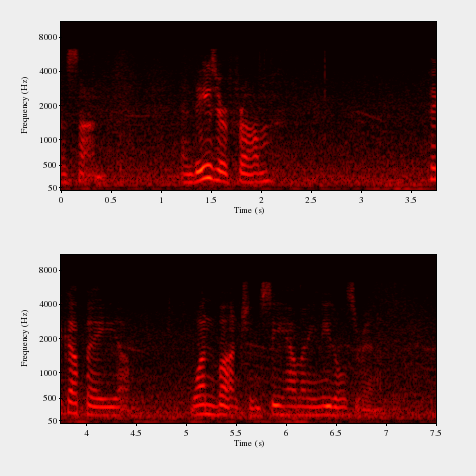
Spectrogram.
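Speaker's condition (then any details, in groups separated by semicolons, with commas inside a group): No condition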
